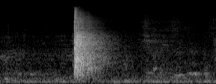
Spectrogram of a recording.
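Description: A single harsh, sudden vocal screech, a performer's mouth-made imitation of a blue jay's cry, about three quarters of a second in, fading within half a second.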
